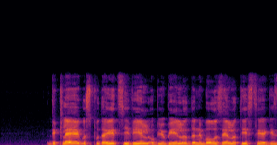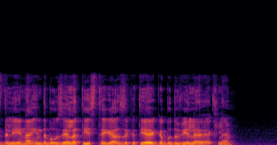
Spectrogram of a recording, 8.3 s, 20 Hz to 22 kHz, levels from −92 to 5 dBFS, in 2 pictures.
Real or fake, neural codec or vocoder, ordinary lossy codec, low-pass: fake; vocoder, 24 kHz, 100 mel bands, Vocos; none; 10.8 kHz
